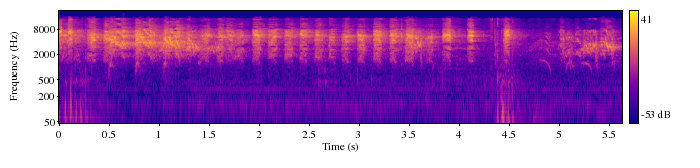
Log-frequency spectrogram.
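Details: Budgies chirping in a fast continuous chatter of rapid pulsed buzzy notes, about three per second, with a brief thump partway and a few soft rising whistles near the end.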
